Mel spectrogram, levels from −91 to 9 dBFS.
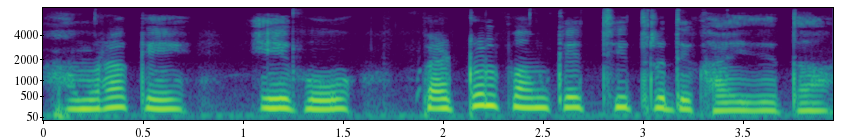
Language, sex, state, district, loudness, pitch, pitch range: Bhojpuri, female, Uttar Pradesh, Gorakhpur, -13 LUFS, 210 Hz, 200-235 Hz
